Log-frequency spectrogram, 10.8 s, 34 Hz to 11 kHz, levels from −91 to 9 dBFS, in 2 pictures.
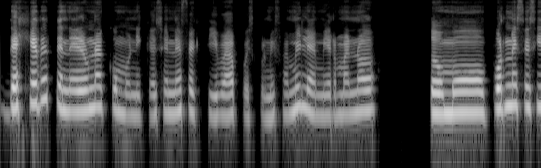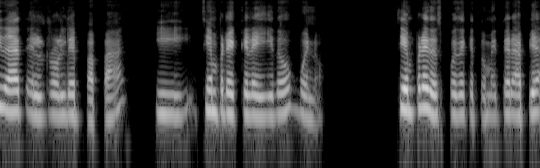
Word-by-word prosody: dejé 270 Hz, +6 st, +6 dB
de 365 Hz, +2 st, +1 dB
tener 245 Hz, -7 st, +2 dB
una 280 Hz, +2 st, +2 dB
comunicación 225 Hz, -3 st, -8 dB
efectiva 225 Hz, -3 st, -5 dB
pues, 220 Hz, -, -19 dB
con 195 Hz, -, -17 dB
mi 200 Hz, -, -10 dB
familia. 240 Hz, +3 st, -3 dB
Mi 210 Hz, -, -9 dB
hermano 230 Hz, +4 st, -3 dB, 0.5 s
tomó 230 Hz, 0 st, +5 dB
por 265 Hz, 0 st, +6 dB
necesidad 280 Hz, -4 st, +2 dB
el 210 Hz, -3 st, -3 dB
rol 210 Hz, -1 st, -4 dB
de 215 Hz, -, -1 dB
papá, 195 Hz, -, -9 dB, 0.3 s
y 220 Hz, 0 st, -8 dB
siempre 240 Hz, -2 st, +1 dB
he 215 Hz, -, 0 dB
creído 215 Hz, +2 st, -2 dB
bueno, 205 Hz, -7 st, -11 dB, 0.7 s
siempre 265 Hz, 0 st, +6 dB
después 215 Hz, 0 st, -2 dB
de 215 Hz, -, -3 dB
que 210 Hz, -, -12 dB
tomé 205 Hz, 0 st, -14 dB
terapia, 220 Hz, +2 st, -2 dB
230 Hz, 165 wpm, -21 LUFS, 210-250 Hz, 0.7 s, dejé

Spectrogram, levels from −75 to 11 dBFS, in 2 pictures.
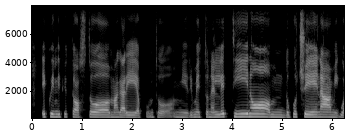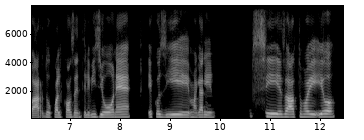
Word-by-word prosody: e 195 Hz, -, -5 dB
quindi 195 Hz, -2 st, -3 dB
piuttosto 175 Hz, -2 st, -1 dB
magari, 165 Hz, -1 st, -1 dB
appunto, 155 Hz, 0 st, -10 dB
mi 165 Hz, -2 st, -10 dB
rimetto 170 Hz, +2 st, -8 dB
nel 175 Hz, +1 st, -3 dB
lettino, 205 Hz, -1 st, +2 dB
mhmm, 175 Hz, -1 st, -7 dB
dopo 170 Hz, +4 st, -6 dB
cena, 180 Hz, -2 st, +3 dB
mi 165 Hz, -2 st, -8 dB
guardo 155 Hz, +1 st, 0 dB
qualcosa 170 Hz, 0 st, -2 dB
in 160 Hz, +1 st, -5 dB
televisione 175 Hz, +1 st, +2 dB, 0.3 s
e 180 Hz, -, -5 dB
così 180 Hz, -2 st, +1 dB
magari 170 Hz, 0 st, -3 dB, 0.7 s
sì 215 Hz, -3 st, +2 dB
esatto, 190 Hz, 0 st, +3 dB
poi 195 Hz, -1 st, +2 dB
io, 200 Hz, +1 st, +3 dB
180 Hz, 115 wpm, -24 LUFS, 170-195 Hz, 0.7 s, cena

